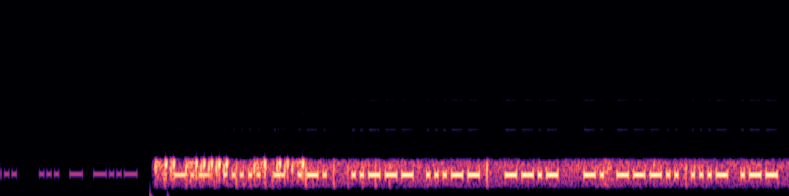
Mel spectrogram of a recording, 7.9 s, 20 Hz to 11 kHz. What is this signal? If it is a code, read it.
Morse code, heard as a keyed tone, about 29 wpm, 390 Hz. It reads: K5TR 23 Q N8VW
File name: contests / CW-SS-k5tr- -2300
